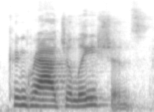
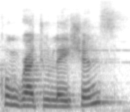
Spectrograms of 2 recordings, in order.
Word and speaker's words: congratulations: trying it with me so it's not congratulations not every syllable receives the same beat all of a sudden you have a long vowel Le a medium length vowel gra and two short vowels and J and shun so we get this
